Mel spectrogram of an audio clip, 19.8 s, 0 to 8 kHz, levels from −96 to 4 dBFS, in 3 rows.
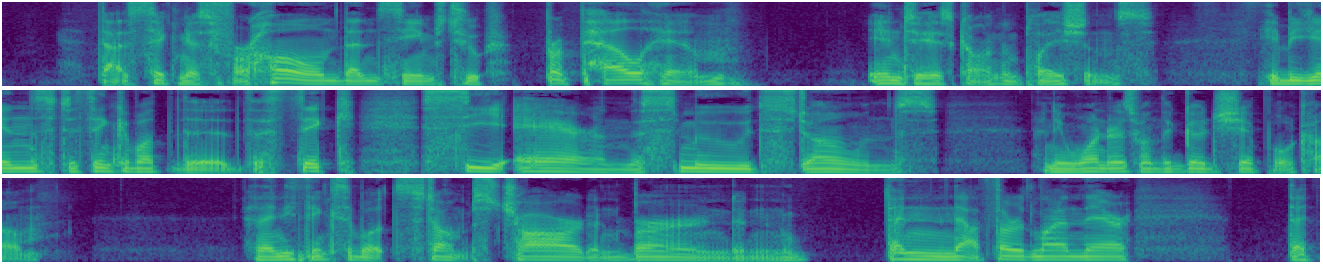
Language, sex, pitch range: English, male, 95-110 Hz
